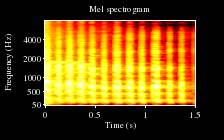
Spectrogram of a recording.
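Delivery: laugh. Real, not acted. Laughs after joke ad.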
